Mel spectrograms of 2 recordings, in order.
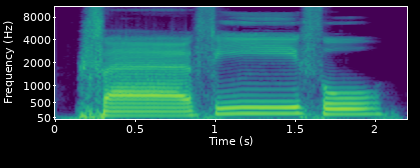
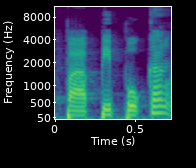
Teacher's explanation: ketika kita melafalkan huruf fa, dia seringkali tertukar dengan huruf P.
